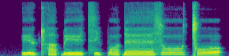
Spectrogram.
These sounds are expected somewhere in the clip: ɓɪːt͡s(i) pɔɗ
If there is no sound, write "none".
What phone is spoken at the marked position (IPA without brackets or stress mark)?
i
